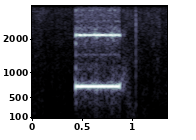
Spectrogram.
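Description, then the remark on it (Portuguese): A Portuguese-language answering machine's record signal: a single steady electronic beep, about half a second long, with a clear mid-high tone and a fainter overtone, cutting off abruptly into quiet. “Seu acessório será tarifado após o sinal.”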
